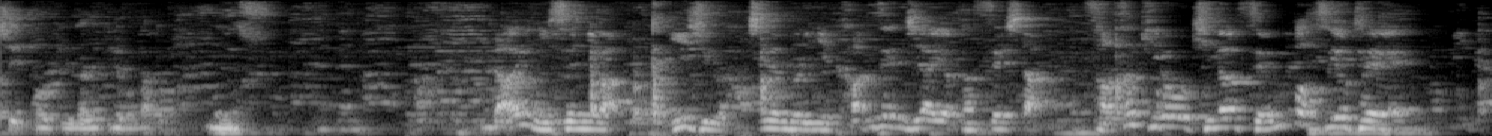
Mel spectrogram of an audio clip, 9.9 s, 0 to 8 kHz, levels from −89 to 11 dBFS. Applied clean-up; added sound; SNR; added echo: classical method WPE with log-MMSE.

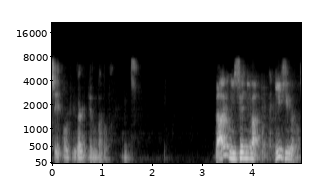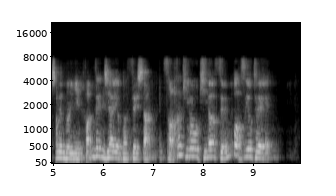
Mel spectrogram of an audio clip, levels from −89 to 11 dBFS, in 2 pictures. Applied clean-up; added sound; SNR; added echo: neural mask model DeepFilterNet 3.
